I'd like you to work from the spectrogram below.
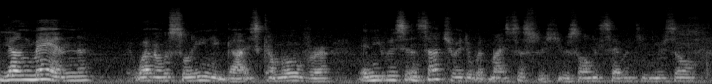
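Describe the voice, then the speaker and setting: A woman's fairly low voice with lively intonation at a moderate pace, amid noticeable background noise and audible room echo. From Italy, Naples. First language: Italian. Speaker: elderly woman sharing her life story. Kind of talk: personal testimony.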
